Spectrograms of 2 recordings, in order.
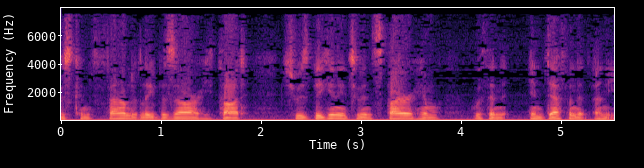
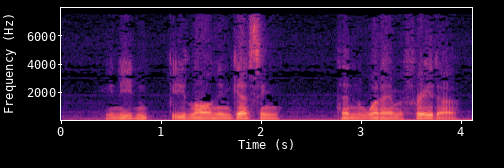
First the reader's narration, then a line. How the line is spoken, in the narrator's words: she continued in a bitter and somber murmur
